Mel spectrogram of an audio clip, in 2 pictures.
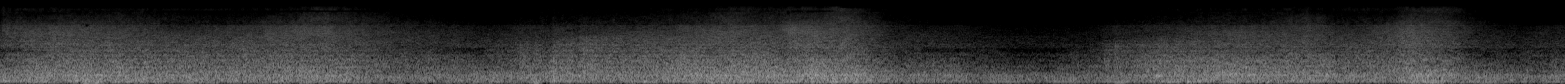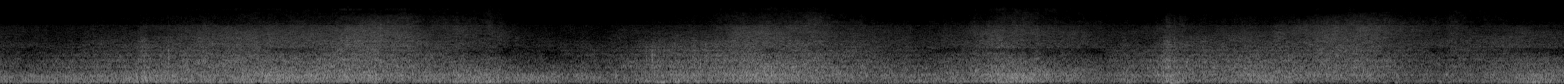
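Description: Surging waves and turbulent floodwater rushing and breaking in a continuous wash of noise that swells and eases every few seconds.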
